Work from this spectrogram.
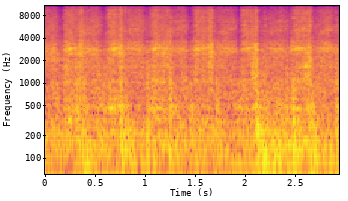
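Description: A piece of wood scraped across casting sand in a metal-casting mould to level it, giving a continuous gritty rasping rub in repeated strokes, close and moderately loud, with no talk.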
